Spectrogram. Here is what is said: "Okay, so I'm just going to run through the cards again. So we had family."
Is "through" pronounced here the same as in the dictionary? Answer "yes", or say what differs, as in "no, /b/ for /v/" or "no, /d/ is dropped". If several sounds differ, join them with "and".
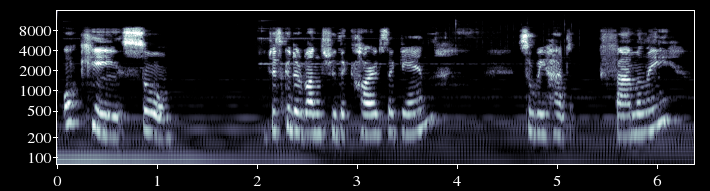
yes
